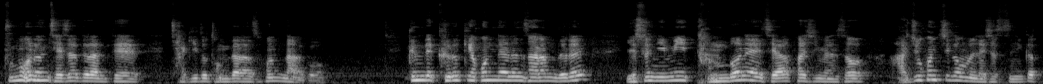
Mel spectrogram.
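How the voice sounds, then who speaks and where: A male pastor preaching a sermon, telling the story in an animated way with acted-out quotes. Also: on the high side, breathy edge.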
